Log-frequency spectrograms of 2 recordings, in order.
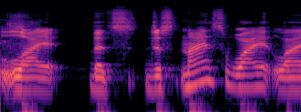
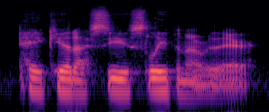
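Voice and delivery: put-on creepy, spooky voice; 2 semitones lower, 3 dB quieter than usual. Acting out a prank nightlight talking to a sleeping kid: put-on creepy nightlight voice. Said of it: "like that".

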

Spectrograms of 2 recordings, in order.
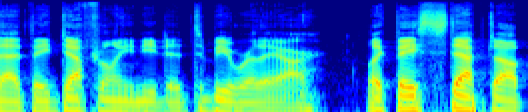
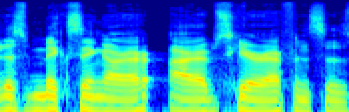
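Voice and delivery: ordinary talk, nothing marked

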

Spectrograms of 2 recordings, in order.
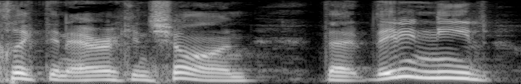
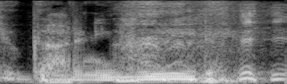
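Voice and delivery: very deep, very low, very slow, dragged-out voice; 10 semitones lower than usual. Retelling a friend asking a stranger for weed: imitating Eric's voice. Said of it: "His voice was like".

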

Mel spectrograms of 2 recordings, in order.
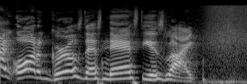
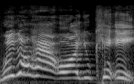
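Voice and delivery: ordinary delivery

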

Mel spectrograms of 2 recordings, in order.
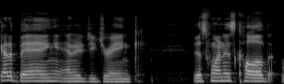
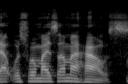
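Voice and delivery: put-on Cockney accent. Retelling what Michael Caine said about Jaws four: imitating Michael Caine. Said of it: "And he's like".

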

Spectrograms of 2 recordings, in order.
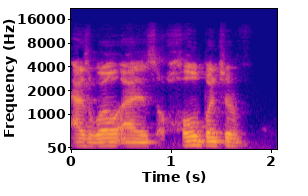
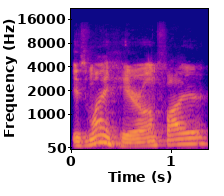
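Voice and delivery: mock-calm, even tone; 4 semitones higher than usual. Speaker re-enacts the other person's first reaction to their hair catching fire: mock-calm question. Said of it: "you asked calmly".

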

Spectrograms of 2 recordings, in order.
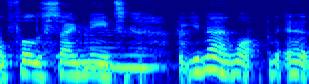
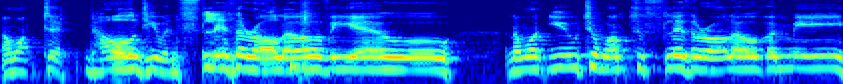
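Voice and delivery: creepy put-on voice, higher, louder, slower; 4 semitones higher, 5 dB louder than usual. Chatting about the other speaker's love life, doing a creepy Ivanka voice. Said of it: "It's really creepy".

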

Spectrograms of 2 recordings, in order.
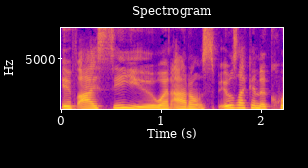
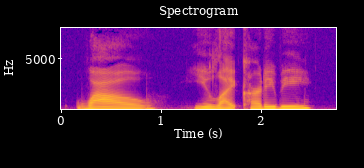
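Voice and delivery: put-on teenager's tone, much slower; 3 semitones lower than usual. Retelling what a niece said during a family visit, imitating a teenager's tone. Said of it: "Like that tone from mm-hmm. a teenager".

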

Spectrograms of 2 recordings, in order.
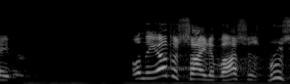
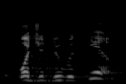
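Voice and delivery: normal talking voice

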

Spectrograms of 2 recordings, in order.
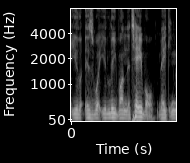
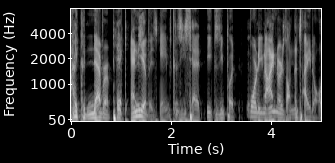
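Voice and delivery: mock condescending tone, louder; 6 dB louder than usual. Imitating commenters who mocked a wrong video title: imitating condescending commenters. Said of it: "they're so condescending, like this".

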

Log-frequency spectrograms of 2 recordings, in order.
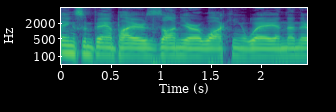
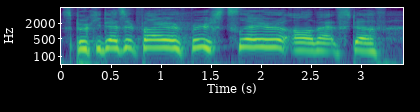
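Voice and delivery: very high voice, words stretched through a yawn; 10 semitones higher, 4 dB louder than usual. Recapping a scene, yawning through the entire sentence. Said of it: "Were you yawning for that sentence?".

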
